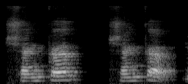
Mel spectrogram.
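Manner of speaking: శంకర్ with retroflex ష; wrong retroflex sh. Shown as a demonstration. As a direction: say శంకర్ as షంకర్, mockingly. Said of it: "ఏమిటి ఈ పిచ్చి భాష సంకరం". (తప్పు ష ఉచ్చారణ ఎగతాళిగా)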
